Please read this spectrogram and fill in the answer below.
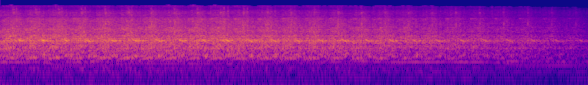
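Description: Akiara mini sewing machine's small electric motor switched on and running at steady speed to wind thread onto the bobbin, a high whir that starts suddenly. It dies away over the last second or so.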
